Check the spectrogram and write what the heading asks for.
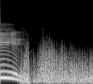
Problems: constant background noise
